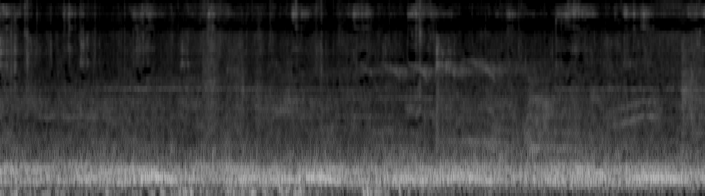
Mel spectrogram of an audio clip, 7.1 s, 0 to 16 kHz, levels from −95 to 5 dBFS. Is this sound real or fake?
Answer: fake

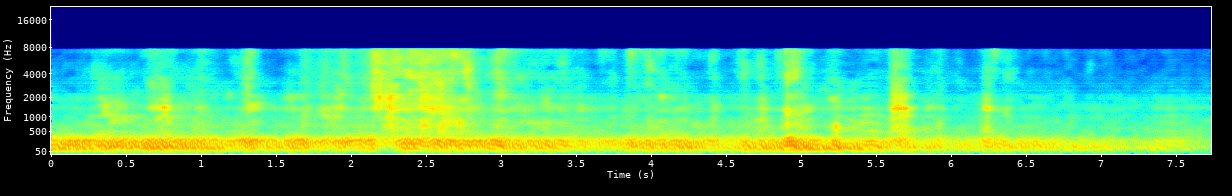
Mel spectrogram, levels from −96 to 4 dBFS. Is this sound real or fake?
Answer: fake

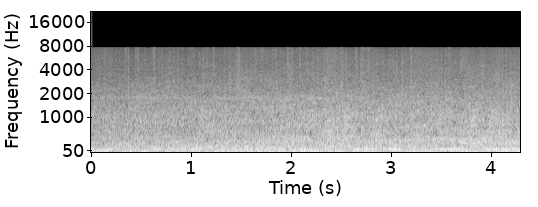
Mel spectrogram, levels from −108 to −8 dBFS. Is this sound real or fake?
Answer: fake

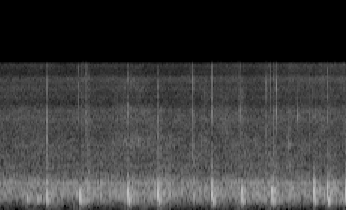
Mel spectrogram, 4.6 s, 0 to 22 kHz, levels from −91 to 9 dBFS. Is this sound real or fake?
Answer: fake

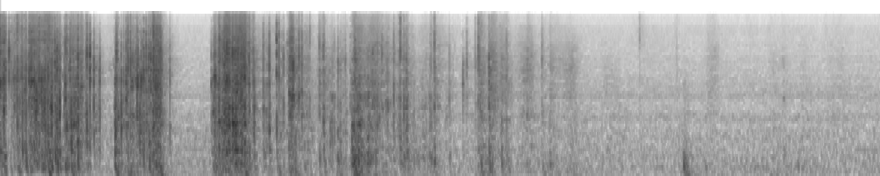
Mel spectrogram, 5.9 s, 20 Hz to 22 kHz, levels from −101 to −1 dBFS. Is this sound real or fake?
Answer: fake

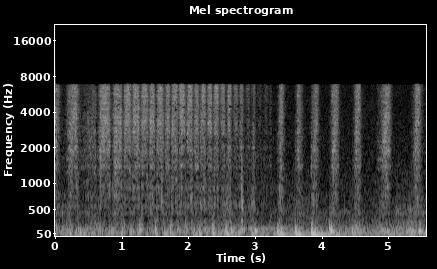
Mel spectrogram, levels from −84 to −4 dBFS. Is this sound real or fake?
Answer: real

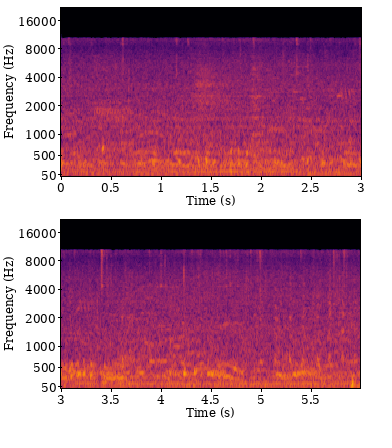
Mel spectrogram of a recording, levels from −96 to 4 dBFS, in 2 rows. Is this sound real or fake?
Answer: fake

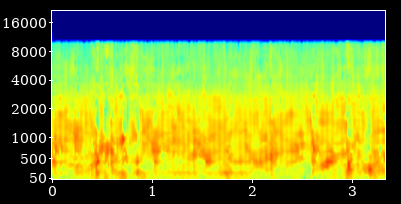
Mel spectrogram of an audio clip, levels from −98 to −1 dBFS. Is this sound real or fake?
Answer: fake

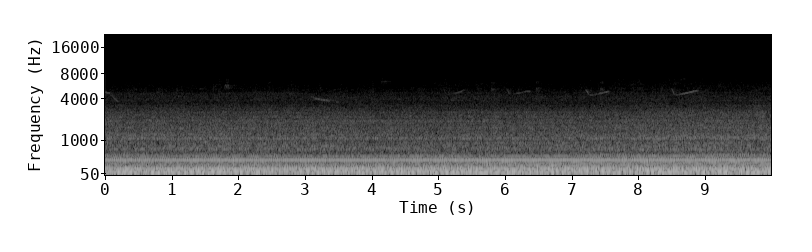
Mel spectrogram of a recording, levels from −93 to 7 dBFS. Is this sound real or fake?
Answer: real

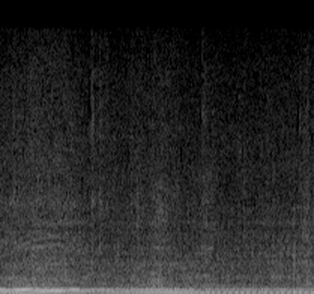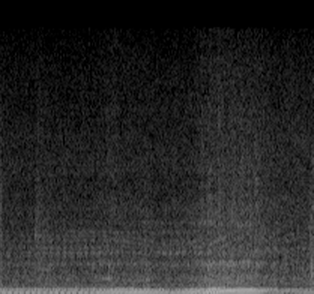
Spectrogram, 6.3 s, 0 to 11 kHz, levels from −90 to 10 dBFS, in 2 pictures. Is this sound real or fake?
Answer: real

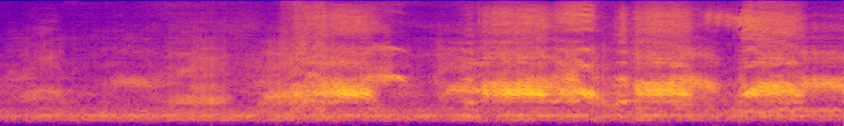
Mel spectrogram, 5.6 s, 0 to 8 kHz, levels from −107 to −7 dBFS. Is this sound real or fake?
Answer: fake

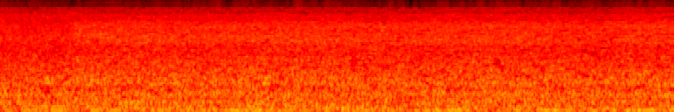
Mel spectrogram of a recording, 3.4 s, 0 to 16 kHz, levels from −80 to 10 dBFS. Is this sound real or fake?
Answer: real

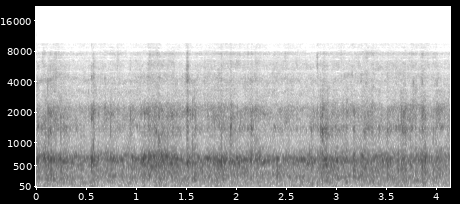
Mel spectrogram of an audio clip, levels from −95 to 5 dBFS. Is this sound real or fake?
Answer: fake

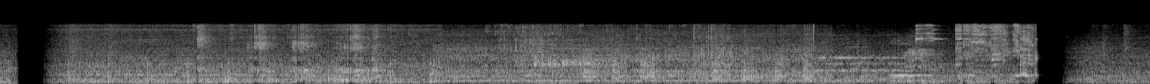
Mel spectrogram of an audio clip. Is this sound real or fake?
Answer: fake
